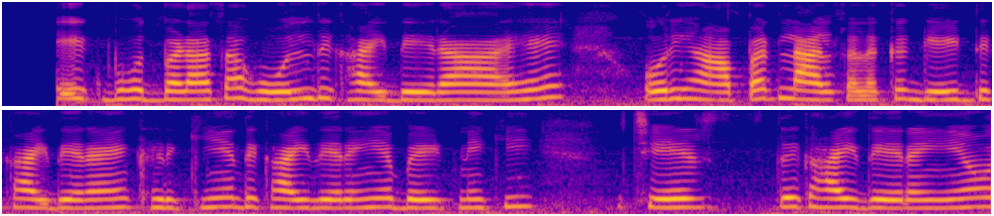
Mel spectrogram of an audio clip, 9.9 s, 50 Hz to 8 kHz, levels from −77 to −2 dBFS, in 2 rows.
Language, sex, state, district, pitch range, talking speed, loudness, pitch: Hindi, female, Bihar, Purnia, 230-255 Hz, 205 wpm, -18 LUFS, 240 Hz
